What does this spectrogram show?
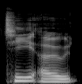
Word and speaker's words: Tolle: Tolle. Is it Tolle? Have you got that right? It's Tolle. So how you pronounce that? It's German, don't forget.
